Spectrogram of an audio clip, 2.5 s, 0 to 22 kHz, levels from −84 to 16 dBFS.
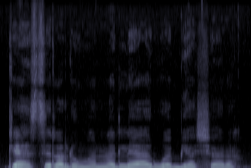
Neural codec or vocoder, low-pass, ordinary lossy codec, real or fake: vocoder, 44.1 kHz, 128 mel bands every 256 samples, BigVGAN v2; none; none; fake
